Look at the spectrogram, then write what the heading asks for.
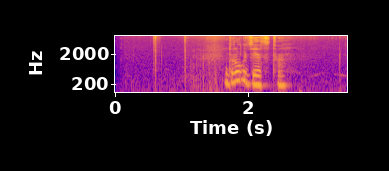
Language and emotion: Russian, neutral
